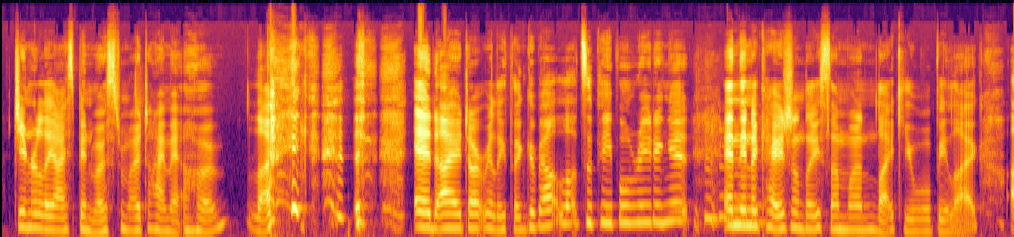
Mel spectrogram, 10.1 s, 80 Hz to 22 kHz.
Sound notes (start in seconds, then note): 2.6 laughing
